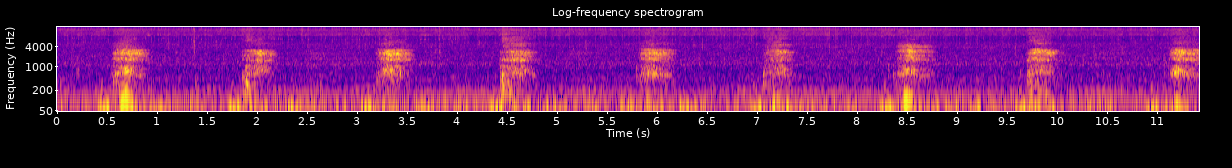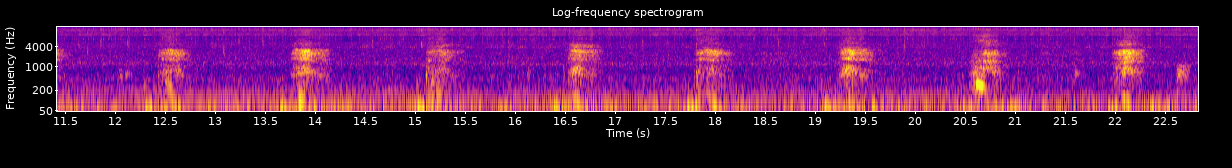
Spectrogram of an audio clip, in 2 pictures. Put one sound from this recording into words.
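A young man exhales sharply and rhythmically with each effort, close by.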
